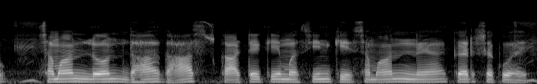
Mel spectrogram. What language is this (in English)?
Magahi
